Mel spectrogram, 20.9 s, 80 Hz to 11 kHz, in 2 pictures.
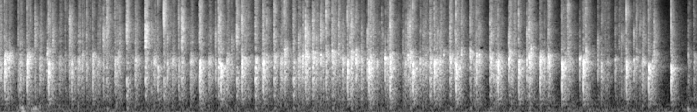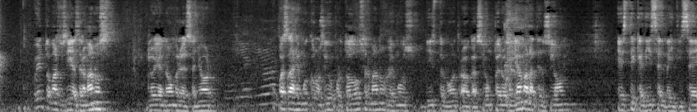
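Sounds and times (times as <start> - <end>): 
audience clapping in a reverberant room: 0.0 - 10.6
speech: 11.4 - 13.8, 14.6 - 20.8.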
